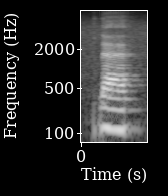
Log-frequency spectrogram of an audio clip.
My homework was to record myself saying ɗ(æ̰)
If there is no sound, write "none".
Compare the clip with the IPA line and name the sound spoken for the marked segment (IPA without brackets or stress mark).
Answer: æ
